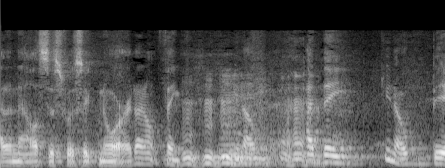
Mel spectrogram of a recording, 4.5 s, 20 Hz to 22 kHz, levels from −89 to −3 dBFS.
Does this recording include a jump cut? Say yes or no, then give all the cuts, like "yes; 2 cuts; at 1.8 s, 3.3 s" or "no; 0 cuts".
no; 0 cuts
